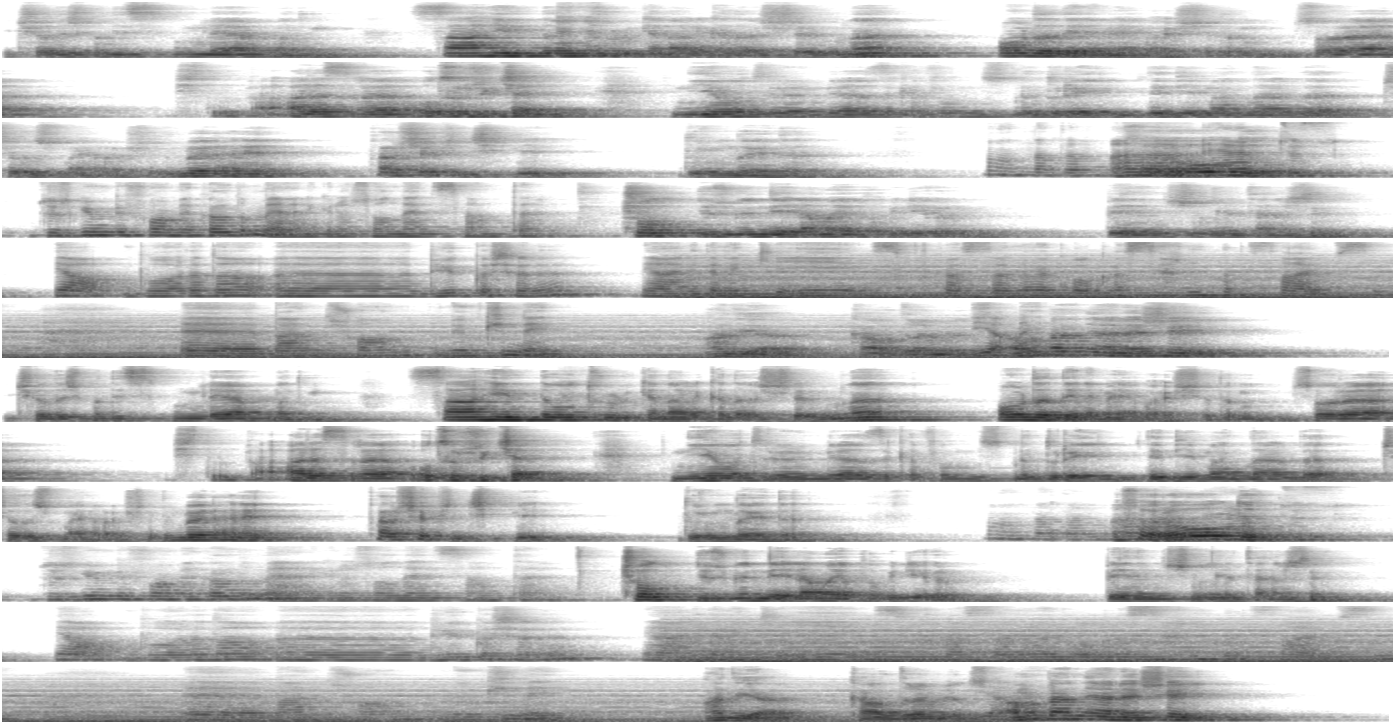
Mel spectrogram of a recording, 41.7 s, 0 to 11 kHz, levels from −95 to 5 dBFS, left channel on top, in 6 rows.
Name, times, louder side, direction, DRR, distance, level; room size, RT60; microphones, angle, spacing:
voice 1, 0.1-1.7 2.1-4.5 5.0-7.0 7.8-10.0 10.3-13.6 13.9-15.3 15.8-16.7 17.3-18.0 19.5-20.3 24.0-25.7 26.4-27.6 38.3-40.8, right 4 dB, 85° right, 6 dB, 0.4 m, -23 dB
voice 2, 18.8-20.4 21.1-23.6 28.1-30.7 31.0-37.6 39.6-40.0 40.5-40.9, left 3 dB, 65° left, 5 dB, 0.4 m, -30 dB
sound 1, 31.1-39.9, equal, 15° right, 0.6 m, -30 dB
2.5 x 2.1 x 2.3 m, 0.82 s
head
